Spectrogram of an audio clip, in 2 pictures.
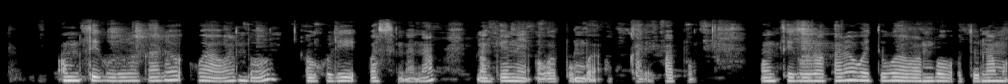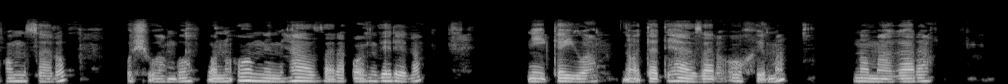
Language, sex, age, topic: Oshiwambo, male, 36-49, agriculture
